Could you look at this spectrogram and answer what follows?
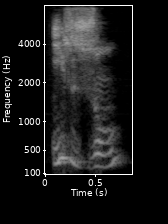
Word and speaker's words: ils ont: Aqui, ils ont, eu vou juntar isso na pronúncia e vai ter o som de Z na pronúncia.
